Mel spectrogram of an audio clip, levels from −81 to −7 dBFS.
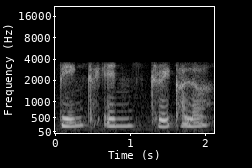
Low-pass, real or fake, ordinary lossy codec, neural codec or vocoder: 3.6 kHz; real; none; none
